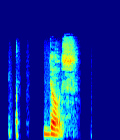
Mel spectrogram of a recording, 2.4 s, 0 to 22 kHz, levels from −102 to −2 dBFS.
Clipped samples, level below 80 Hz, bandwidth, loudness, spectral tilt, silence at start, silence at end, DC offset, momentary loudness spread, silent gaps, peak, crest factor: under 0.1%; -70 dBFS; 7.8 kHz; -22 LUFS; -5.5 dB/octave; 0.3 s; 0.9 s; under 0.1%; 23 LU; 0.41-0.53 s, 0.59-0.87 s; -4 dBFS; 22 dB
